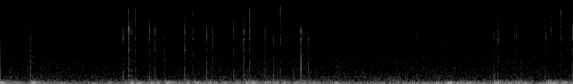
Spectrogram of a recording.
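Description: A small, solid, translucent blue soap bar shaped like a gemstone, unwrapped and held in one hand, is tapped and scratched with long acrylic nails. Quick, dry, bright clicks and short scratchy strokes come in irregular bursts over a low, steady hum.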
